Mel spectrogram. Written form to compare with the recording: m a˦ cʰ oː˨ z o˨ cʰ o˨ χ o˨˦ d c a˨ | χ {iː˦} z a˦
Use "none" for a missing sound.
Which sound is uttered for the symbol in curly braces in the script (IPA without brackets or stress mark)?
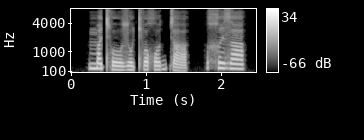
i˦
